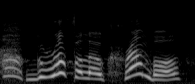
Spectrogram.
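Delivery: gasp, then loud, slow disbelief; horrified Gruffalo. Acted. Gruffalo hears mouse will eat him, horrified. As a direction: repeat the dish in mock horror. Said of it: "the Gruffalo said".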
